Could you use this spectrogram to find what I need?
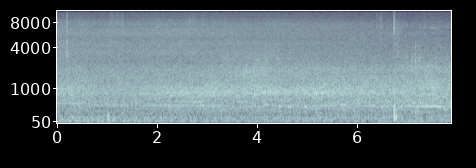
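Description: A ball is kicked with a sharp thump.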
